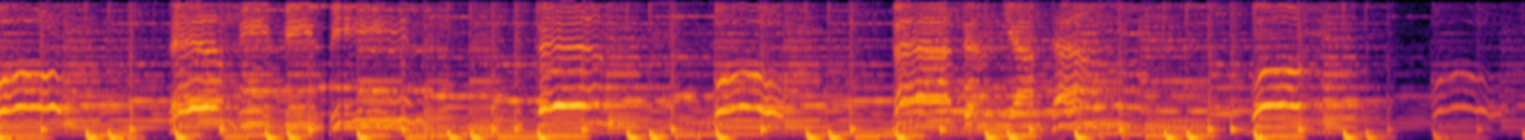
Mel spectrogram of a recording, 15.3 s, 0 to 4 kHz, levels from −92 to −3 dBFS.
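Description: Short concealed packet loss at 3.24 to 3.31 s: about 40 ms of audio never reached the decoder in time. The receiver bridged the hole by extending the preceding sound, then blended back into the real signal. This leaves a brief smear or wobble where a short sound may simply vanish.

A short stall from a late packet follows at 3.40 to 3.46 s. A packet arrived late and the jitter buffer ran dry, so the receiver held the last sound for about 27 ms until it came. Playback then resumed where it left off, with nothing lost. It is heard as a momentary drawn-out moment with a faint buzz or dip, in audio that is band-limited to 4 kHz by the telephone-grade call path.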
